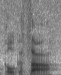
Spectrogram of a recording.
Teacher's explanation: Or sometimes they pronounce it Golgotha. The actual pronunciation puts the emphasis on the last syllable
